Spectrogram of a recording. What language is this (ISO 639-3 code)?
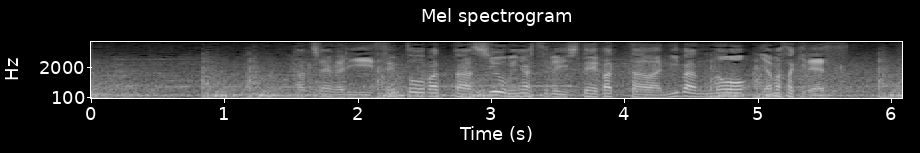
jpn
